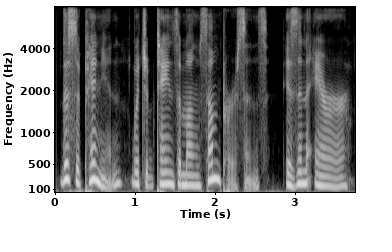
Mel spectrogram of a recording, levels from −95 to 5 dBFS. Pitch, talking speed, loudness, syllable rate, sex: 180 Hz, 160 wpm, -18 LUFS, 4.9 syllables/s, female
